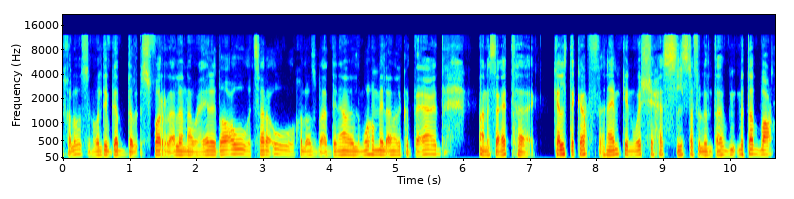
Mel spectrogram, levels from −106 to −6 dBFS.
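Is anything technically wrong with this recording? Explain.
No, nothing in this speech recording points to a technical problem with the signal.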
